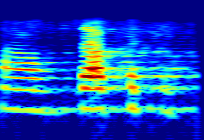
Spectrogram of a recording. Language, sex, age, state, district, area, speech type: Odia, female, 30-45, Odisha, Dhenkanal, rural, conversation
